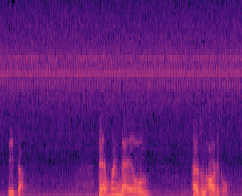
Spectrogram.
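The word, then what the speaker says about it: η: an ITA this is an article it is pronounced ITA every noun has an article there is an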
